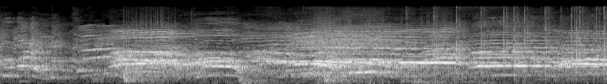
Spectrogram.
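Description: A hall full of children shouting and cheering together, many high voices in long calls that swell about a second in and keep going.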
